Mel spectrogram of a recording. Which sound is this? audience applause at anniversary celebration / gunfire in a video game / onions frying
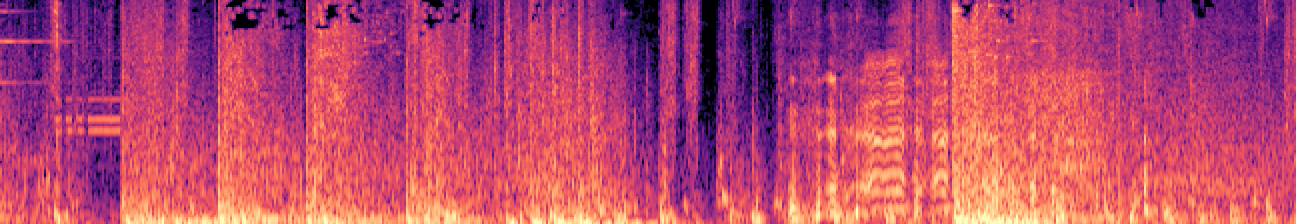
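gunfire in a video game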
